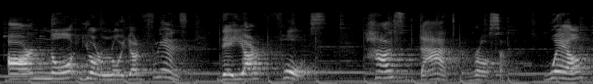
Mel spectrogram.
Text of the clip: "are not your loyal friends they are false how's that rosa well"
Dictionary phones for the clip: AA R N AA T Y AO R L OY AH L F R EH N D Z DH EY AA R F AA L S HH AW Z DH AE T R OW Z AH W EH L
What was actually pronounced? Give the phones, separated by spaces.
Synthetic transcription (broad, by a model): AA R N AA T Y AO R L OY AH L F R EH N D S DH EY AA R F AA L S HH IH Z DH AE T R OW S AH W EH L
